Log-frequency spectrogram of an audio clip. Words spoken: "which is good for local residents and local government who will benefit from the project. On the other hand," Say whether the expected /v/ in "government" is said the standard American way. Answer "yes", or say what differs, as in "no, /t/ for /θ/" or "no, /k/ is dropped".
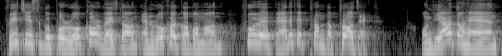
no, /b/ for /v/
